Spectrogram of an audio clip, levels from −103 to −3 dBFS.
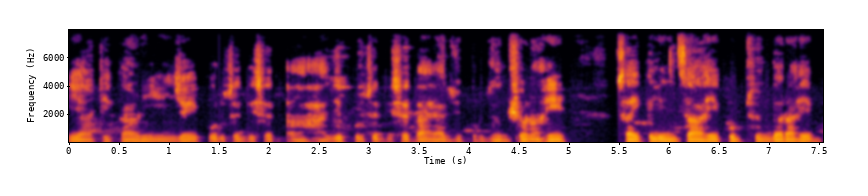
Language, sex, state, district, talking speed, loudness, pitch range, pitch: Marathi, male, Maharashtra, Dhule, 120 wpm, -24 LUFS, 95-100 Hz, 100 Hz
